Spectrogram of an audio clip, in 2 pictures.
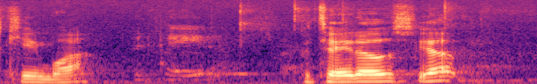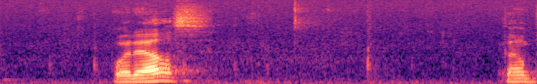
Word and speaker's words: quinoa: rice definitely quinoa definitely quinoa spelt with a Q some people see that word and they don't know is but that's quinoa potatoes yep what else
